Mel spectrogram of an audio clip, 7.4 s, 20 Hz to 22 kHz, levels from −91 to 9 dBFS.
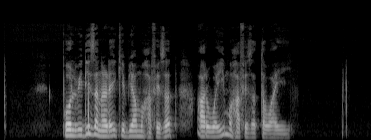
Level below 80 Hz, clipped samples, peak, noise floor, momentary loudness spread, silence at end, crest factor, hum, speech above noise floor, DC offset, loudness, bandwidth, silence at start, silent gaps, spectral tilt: -82 dBFS; under 0.1%; -4 dBFS; -78 dBFS; 12 LU; 0.5 s; 24 dB; none; 53 dB; under 0.1%; -26 LUFS; 11.5 kHz; 1.25 s; none; -7 dB/octave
